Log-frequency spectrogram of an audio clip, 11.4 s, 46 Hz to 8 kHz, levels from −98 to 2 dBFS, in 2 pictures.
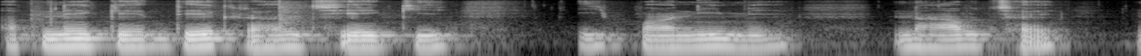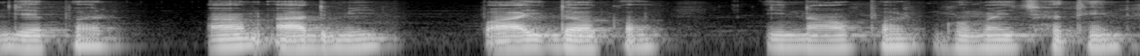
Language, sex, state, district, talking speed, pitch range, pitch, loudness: Maithili, male, Bihar, Samastipur, 105 wpm, 100-110 Hz, 105 Hz, -20 LUFS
